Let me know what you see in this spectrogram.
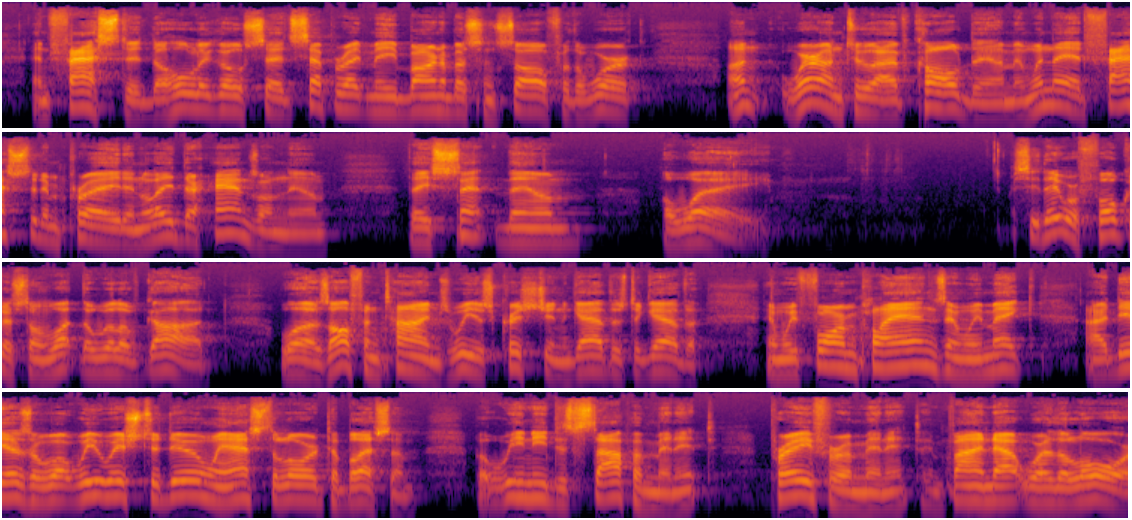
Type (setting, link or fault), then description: setting, large echoing room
